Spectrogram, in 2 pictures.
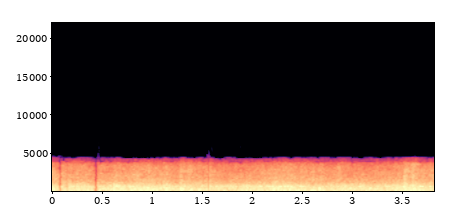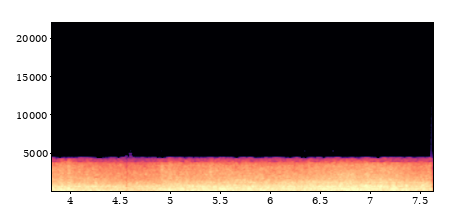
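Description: A loud train rumbles steadily past, a dense continuous roar of wheels and rail noise filling the whole stretch with no voices.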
